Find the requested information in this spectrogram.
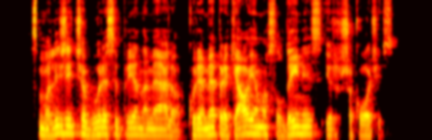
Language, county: Lithuanian, Klaipėda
